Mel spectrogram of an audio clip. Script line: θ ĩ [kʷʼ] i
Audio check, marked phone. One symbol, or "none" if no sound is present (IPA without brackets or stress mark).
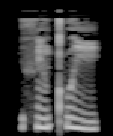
kʷʼ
